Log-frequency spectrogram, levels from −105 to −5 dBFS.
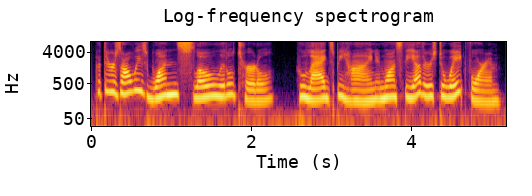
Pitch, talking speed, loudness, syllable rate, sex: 210 Hz, 220 wpm, -18 LUFS, 5.4 syllables/s, female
